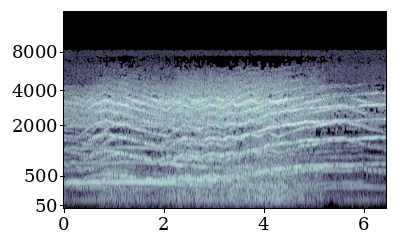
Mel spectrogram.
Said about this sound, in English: At the sound of the sirens, Marv's huge bulk quivered.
